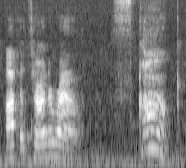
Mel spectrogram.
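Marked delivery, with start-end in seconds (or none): 1.4-2.3 soft, hushed warning; whisper. A narrator's reading. Boy spotting a skunk, hushed warning. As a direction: breathe the word so the skunk won't hear. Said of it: "he whispered".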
